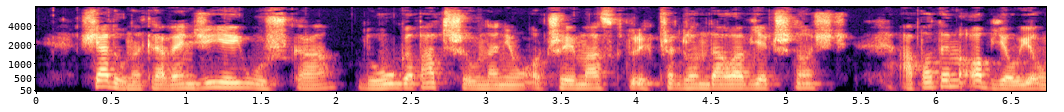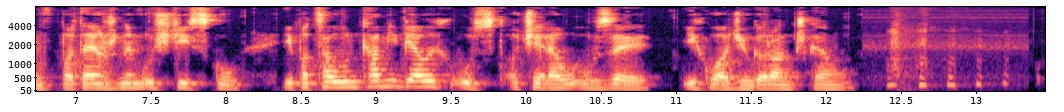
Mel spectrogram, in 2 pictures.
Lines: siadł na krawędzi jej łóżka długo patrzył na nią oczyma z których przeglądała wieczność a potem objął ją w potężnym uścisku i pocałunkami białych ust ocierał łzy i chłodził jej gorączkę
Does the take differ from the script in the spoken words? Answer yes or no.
yes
